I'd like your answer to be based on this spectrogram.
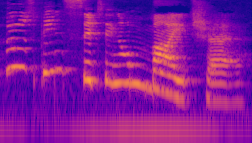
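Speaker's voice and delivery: a high mother bear, put out; Mummy Bear. Acted. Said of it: "I said".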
